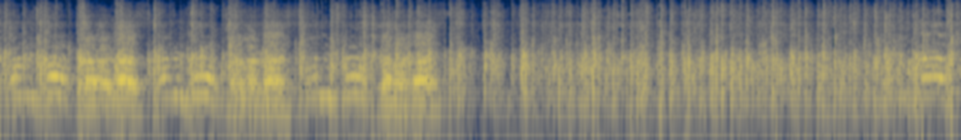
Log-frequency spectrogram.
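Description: A group of men clap their hands steadily.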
